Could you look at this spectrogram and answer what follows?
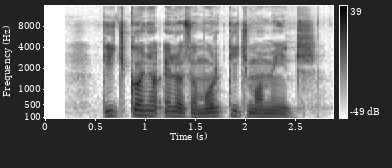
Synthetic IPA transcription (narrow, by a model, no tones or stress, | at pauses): kit͡ʃkoɲɔʔɛlɔsɔmorkit͡ʃmɔmit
